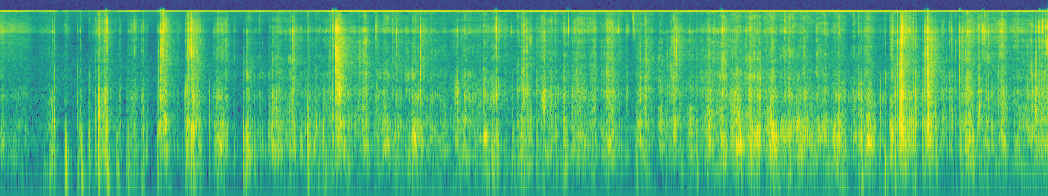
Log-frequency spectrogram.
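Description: Fingernails scratch rapidly over a black canvas tote bag covered in metal studs. The result is a quiet, continuous stream of dry, crinkly scratching, with irregular sharp clicks as the nails catch on the studs.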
